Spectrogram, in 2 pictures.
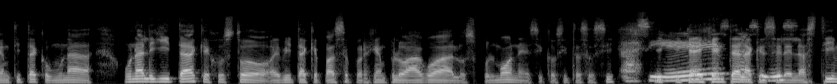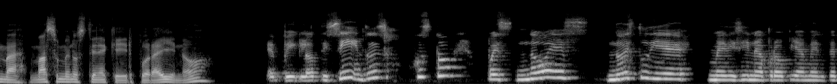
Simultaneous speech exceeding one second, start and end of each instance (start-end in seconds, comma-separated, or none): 6.5-8.0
